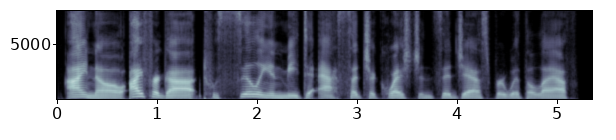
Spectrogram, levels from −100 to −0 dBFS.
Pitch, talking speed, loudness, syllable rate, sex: 170 Hz, 180 wpm, -22 LUFS, 4.9 syllables/s, female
